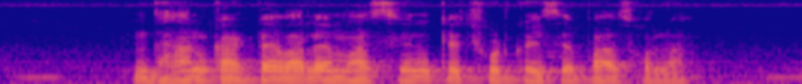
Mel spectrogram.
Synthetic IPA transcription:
d̪ʱaːnkaːʈeʋaːlemaːsiːnket͡ʃʰʊʈkəisepaːsɦoːlaː

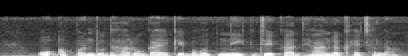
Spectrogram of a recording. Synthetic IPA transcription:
oːʔəpənd̪ud̪ʱaːɾuɡaːjkebəɦʊt̪niːkd͡ʒeːkad̪ʱjaːnɾəkʰet͡ʃʰəla̰ː

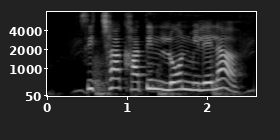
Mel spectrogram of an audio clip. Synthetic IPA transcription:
sitːɕʰakʰat̪inloːnmilela

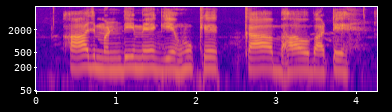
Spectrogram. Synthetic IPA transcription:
aːd͡ʒmə̃ɳɖimẽɡeːɦõke | kaːbʱaːʋbaːʈe

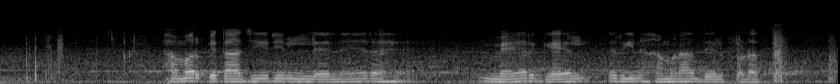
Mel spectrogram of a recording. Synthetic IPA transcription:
həməɾpɪt̪ad͡ʒiɾiːnleneɾəɦḛ | meːɾɡeːl | ɾinɦəmɾad̪eːlpəɽət̪

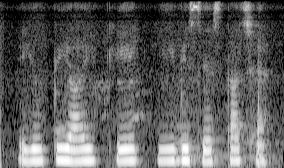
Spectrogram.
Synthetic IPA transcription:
juːpiaːikekibʱisest̪ʰat͡ʃʰɛ

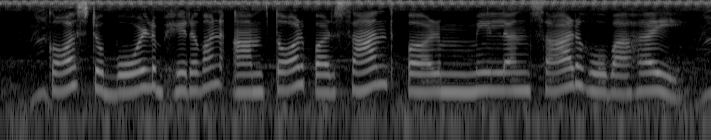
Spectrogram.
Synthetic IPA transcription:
kɔsʈbolɖbʱeɾʋənamt̪ɔɾpəɾsãnt̪pəɾmilənsaɾɦoʋaɦəi

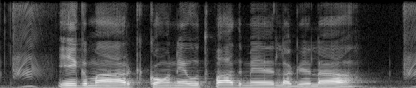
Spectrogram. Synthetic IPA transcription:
eːkmaːɾkːɔːneʊt̪paːd̪mẽləɡeːlaː

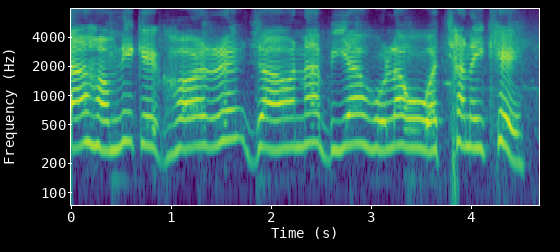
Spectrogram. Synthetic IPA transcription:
aɦəmnikeɡʱəɾd͡ʒanabijaɦolaoətːʃʰanəjkʰe

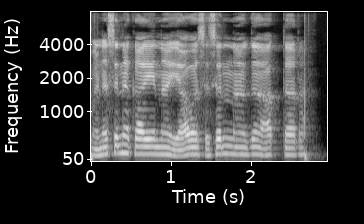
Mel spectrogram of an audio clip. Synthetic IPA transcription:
menɐsenɐkaːjenajaːʋɐsesɐnːaːɡaaːk̚t̪aːɾɐ

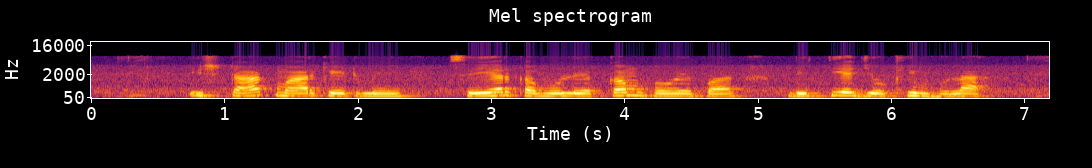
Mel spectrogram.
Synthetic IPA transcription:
isʈakmaɾkeʈme | sejəɾkəmulekəmɦowepəɾ | bit̪jəd͡ʒokʰimɦola

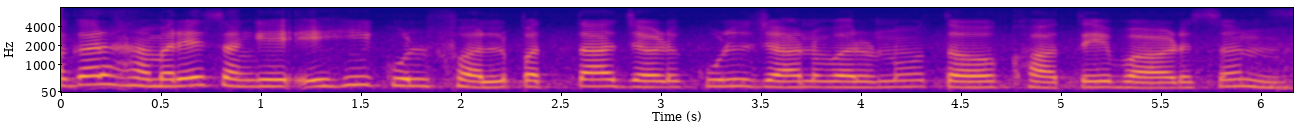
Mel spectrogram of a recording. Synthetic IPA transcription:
əɡəɾɦəmɾesə̃ŋɡeʔeɦikʊlpʰəlpət̪ːad͡ʒəɽkʊld͡ʒaːnʋəɾnõt̪əkʰaːt̪ebaːɽsən

